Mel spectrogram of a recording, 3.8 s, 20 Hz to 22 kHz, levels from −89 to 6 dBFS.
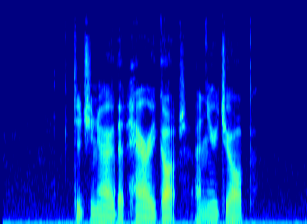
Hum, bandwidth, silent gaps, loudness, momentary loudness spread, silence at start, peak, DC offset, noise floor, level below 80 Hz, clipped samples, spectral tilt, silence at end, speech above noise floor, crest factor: none; 16 kHz; none; -42 LUFS; 9 LU; 0.05 s; -22 dBFS; under 0.1%; -64 dBFS; -60 dBFS; under 0.1%; -4.5 dB/octave; 0.05 s; 22 dB; 22 dB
